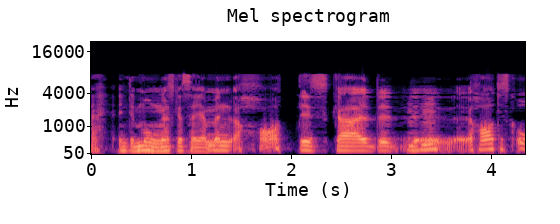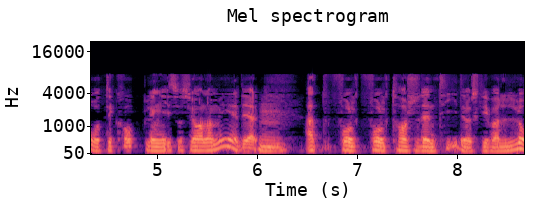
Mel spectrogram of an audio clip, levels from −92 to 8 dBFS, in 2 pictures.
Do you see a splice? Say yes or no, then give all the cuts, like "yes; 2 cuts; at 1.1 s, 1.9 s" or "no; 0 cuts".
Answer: yes; 3 cuts; at 1.2 s, 5.1 s, 7.0 s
